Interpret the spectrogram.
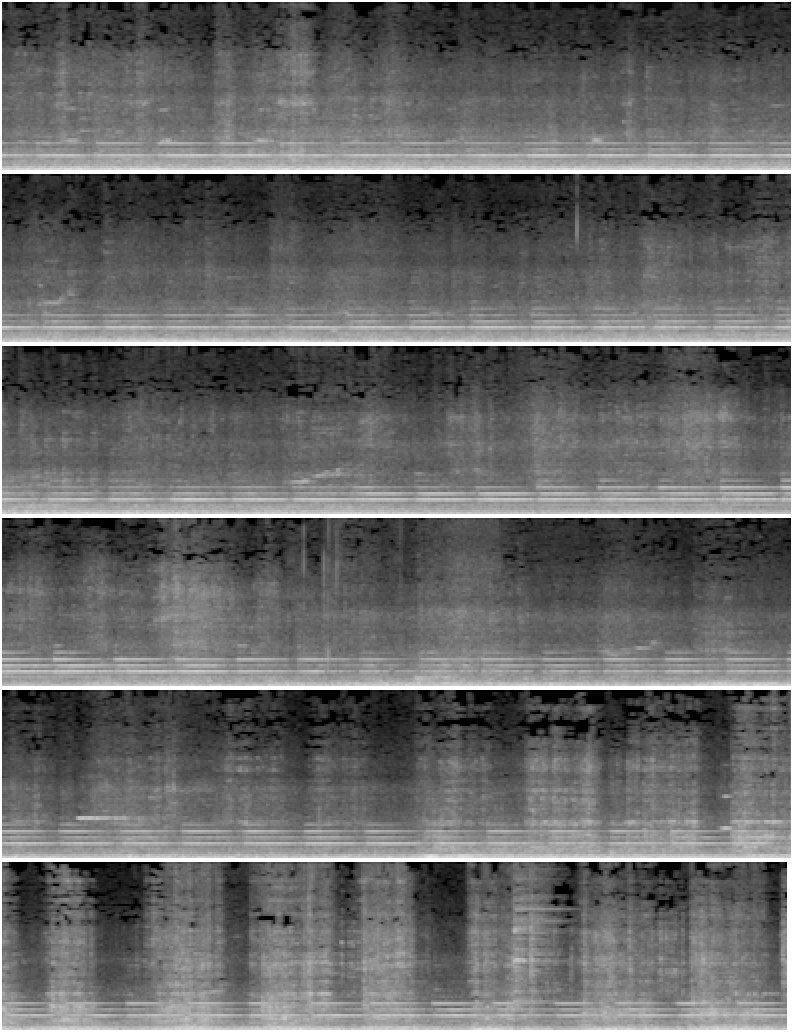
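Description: Freight train of enclosed autorack cars rolling past close by: a loud, steady rumble and rattle of wheels on rail, with a steady high-pitched tone over it. Clicks and knocks come more often near the end.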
